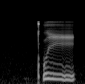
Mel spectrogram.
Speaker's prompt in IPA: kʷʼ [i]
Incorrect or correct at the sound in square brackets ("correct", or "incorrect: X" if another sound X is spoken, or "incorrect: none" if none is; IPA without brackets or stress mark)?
correct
